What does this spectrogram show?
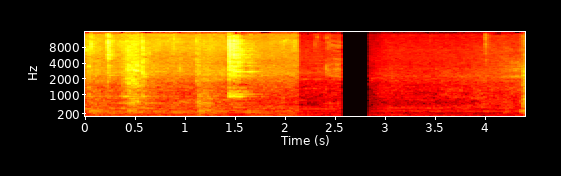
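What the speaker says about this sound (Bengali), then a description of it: "দেখতেই পাচ্ছেন কত সুন্দর লাল লাল করে আলুটাকে আমি ভেজে নিয়েছি" Potatoes fried in a pan with salt and turmeric, stirred with a utensil: scraping and sizzling up close for about two seconds, then a brief silence followed by a quiet low hiss.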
